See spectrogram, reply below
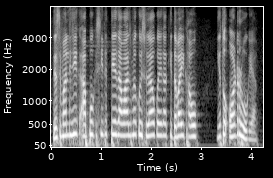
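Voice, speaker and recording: A man teaching English grammar in a lecture, explaining patiently with pauses and repeated examples. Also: very high-pitched, dry recording. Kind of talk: classroom lecture. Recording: dull, dry lo-fi recording.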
